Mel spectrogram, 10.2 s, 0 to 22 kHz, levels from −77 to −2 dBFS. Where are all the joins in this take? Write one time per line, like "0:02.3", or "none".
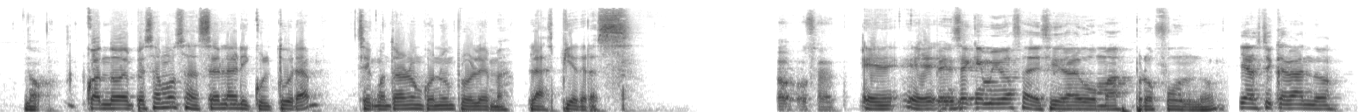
0:03.8
0:09.2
